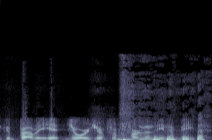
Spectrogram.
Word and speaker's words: Fernandina: Now, that's Fernandina Beach. Am I saying that right? – Fernandina.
